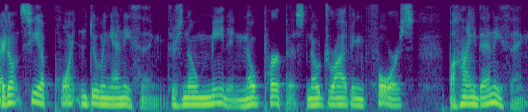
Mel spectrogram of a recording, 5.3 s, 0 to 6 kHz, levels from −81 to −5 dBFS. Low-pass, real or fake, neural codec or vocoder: 5.4 kHz; real; none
